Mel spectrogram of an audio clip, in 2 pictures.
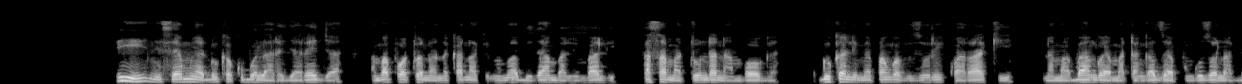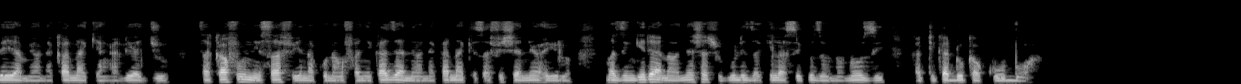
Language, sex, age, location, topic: Swahili, male, 18-24, Nairobi, finance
